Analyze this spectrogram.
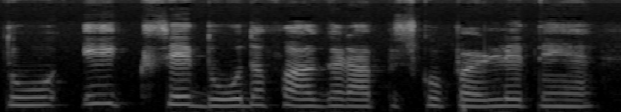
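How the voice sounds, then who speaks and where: A woman with a Pakistani accent giving an explanatory lecture in a deliberate, instructive way, repeating points in other words. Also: fairly high pitch, fairly even intonation, no echo. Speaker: law lecturer. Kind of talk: explanatory exam-prep lecture, reading and translating.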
